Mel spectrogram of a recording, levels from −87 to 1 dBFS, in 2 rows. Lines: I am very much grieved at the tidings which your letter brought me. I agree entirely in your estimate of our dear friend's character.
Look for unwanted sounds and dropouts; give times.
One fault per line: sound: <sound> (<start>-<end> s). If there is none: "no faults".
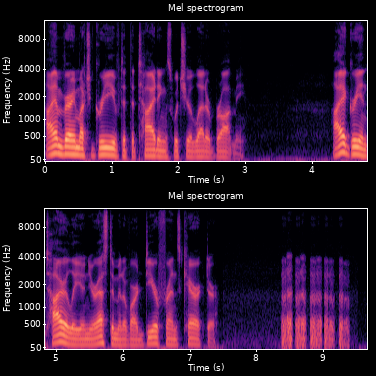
sound: laugh (8.4-9.4 s)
